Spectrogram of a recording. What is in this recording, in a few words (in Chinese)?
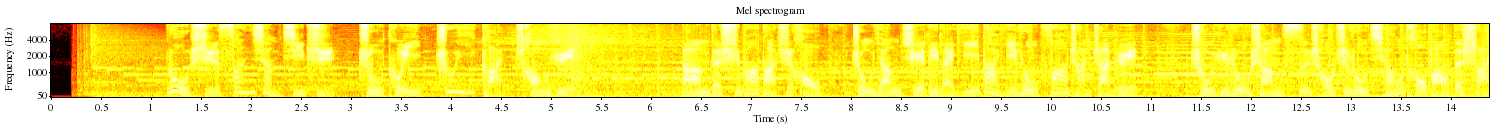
男 党政专题 大气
